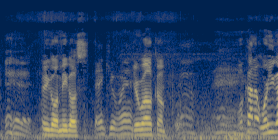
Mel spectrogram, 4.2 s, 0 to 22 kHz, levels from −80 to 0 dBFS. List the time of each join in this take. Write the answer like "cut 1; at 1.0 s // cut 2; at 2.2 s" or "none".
none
